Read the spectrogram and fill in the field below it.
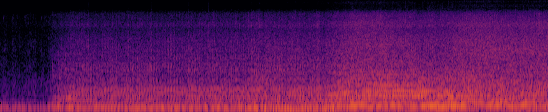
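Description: A Chevrolet Monza drag racing car at a Super Pro drag strip, its loud engine roaring steadily and then revving higher as it comes up the lane, heard alone without talk.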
